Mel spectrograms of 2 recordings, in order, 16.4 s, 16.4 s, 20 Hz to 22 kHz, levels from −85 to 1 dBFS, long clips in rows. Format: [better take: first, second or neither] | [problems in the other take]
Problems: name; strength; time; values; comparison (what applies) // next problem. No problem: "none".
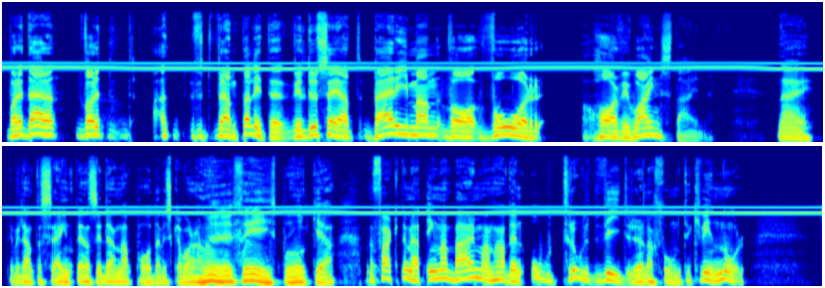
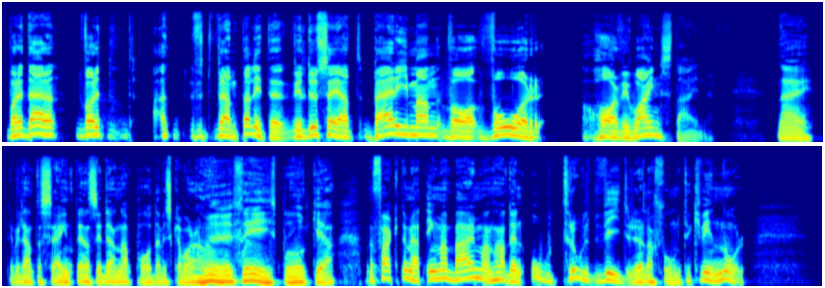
second | high-pitched whine; noticeable; throughout; 4 kHz, 15 dB below the speech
